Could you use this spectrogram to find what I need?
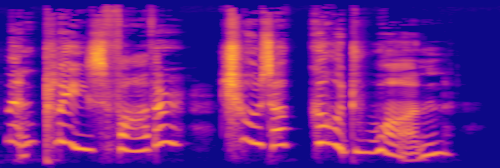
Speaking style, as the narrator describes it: Elena sobbed

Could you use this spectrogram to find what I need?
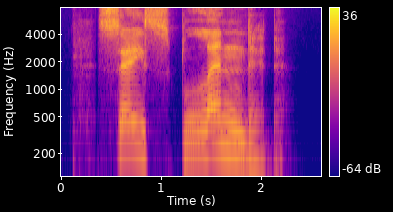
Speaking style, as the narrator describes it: the woman bellowed once again

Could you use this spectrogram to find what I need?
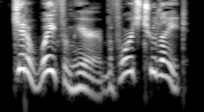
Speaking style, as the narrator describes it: she whispered

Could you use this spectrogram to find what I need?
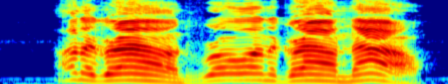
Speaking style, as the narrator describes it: I shouted over the piercing echo of his agony

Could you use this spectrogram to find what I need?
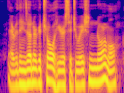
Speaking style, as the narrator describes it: Grant said, his tone highly amused

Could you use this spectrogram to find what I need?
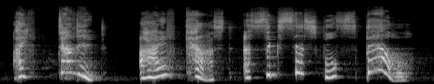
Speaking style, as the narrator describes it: Throwing her hands to her head, cried out

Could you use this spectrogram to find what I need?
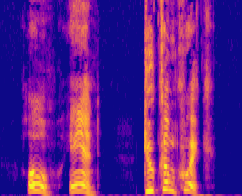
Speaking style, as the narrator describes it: implored Diana, nervously

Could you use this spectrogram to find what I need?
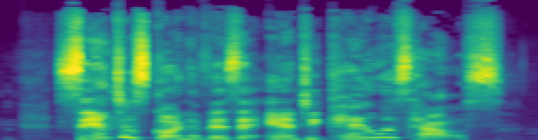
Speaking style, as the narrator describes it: Jude exclaimed excitedly

